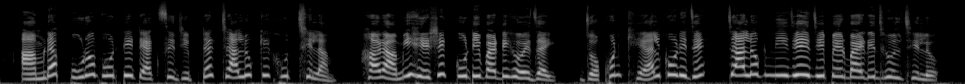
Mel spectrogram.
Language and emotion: Bengali, happy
